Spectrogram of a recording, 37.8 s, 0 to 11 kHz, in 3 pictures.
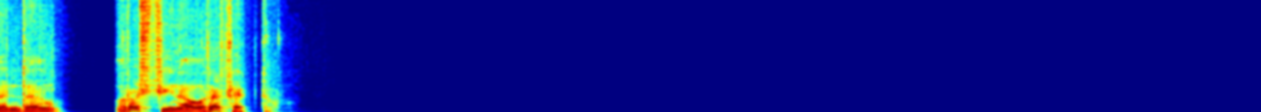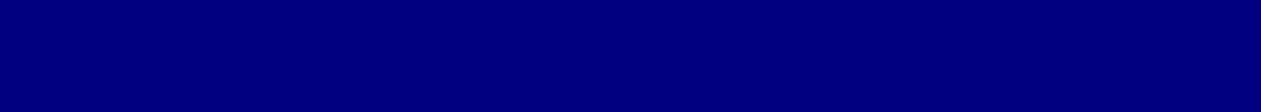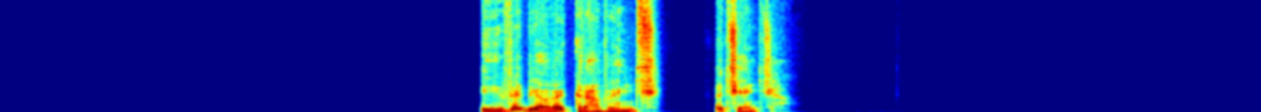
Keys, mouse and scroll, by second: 2.7 click, 6.1 alt+shift+click, 12.9-17.6 drag, 21.5 ctrl+KP_Subtract, 23.2 x, 29.3 middle click, 34.2 click, 37.0 alt+shift+click.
